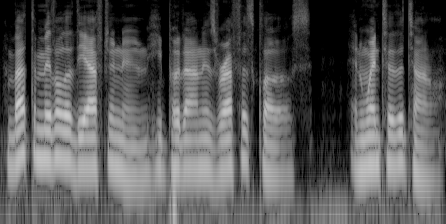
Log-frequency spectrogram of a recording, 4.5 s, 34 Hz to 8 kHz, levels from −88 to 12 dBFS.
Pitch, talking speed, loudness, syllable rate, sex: 130 Hz, 230 wpm, -18 LUFS, 6.1 syllables/s, male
